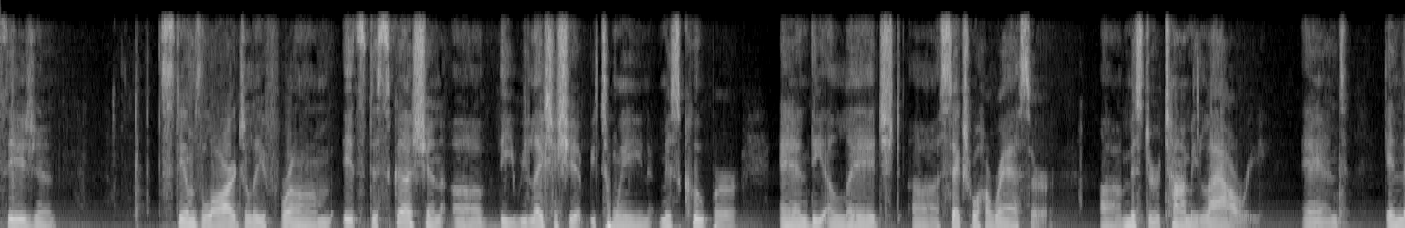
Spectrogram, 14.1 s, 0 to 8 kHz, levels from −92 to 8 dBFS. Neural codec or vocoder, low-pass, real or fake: vocoder, 22.05 kHz, 80 mel bands, WaveNeXt; 7.2 kHz; fake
